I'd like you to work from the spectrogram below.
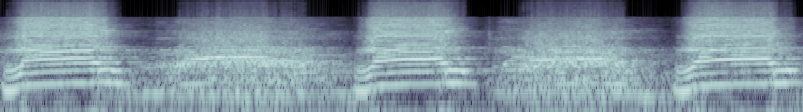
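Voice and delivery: "زال" with the tongue on the teeth, a voiced th and no hiss; Arabic dhal. Shown as a demonstration. Teacher drills the Arabic dhal sound, tongue on the teeth. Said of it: "زال بھی پڑھنا ہے، اسی جگہ پہ".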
